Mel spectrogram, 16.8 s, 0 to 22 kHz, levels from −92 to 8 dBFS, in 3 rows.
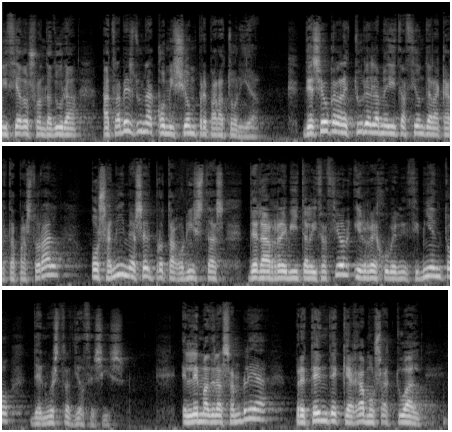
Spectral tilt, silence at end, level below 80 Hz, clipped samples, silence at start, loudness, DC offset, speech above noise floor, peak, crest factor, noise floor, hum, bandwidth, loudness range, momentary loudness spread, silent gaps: -6.5 dB/octave; 0.25 s; -56 dBFS; under 0.1%; 0 s; -18 LUFS; under 0.1%; 35 dB; -2 dBFS; 16 dB; -53 dBFS; none; 14.5 kHz; 4 LU; 13 LU; none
